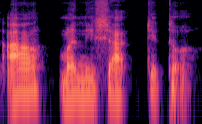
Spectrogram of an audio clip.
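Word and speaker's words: Amanishakheto: So here we have a representation of one of the temples that shows Queen Amenishakito, right? That's how you pronounce her name.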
